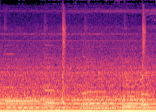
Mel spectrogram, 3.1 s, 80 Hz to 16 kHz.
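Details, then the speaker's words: iSiler 1800 W induction cooktop powered from a Bluetti battery pack, water near boiling at about 200°F: a steady low hum with buzzing that grows louder as the water heats. This is normal noise at full power. "So we can hear the device, the induction cooktop, buzzing a lot more. And it's also because the water's boiling at a higher degree temperature."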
